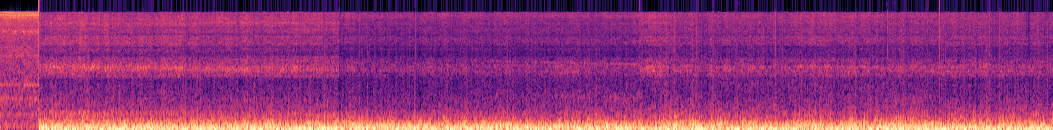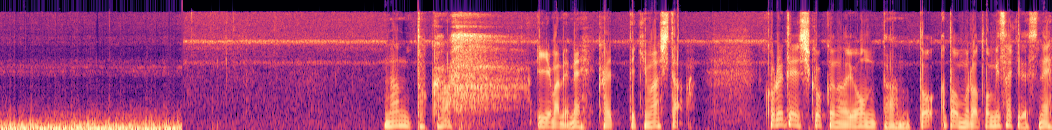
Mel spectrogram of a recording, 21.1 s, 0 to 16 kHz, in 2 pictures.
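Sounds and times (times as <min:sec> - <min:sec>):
wind buffeting microphone: 0:00.4 - 0:12.4.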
